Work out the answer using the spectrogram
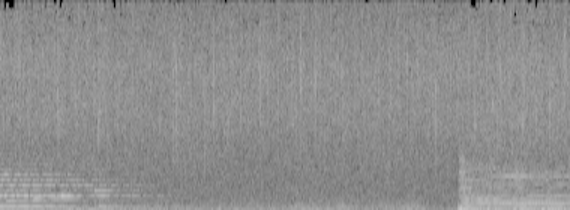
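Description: Steady rain with low rolling thunder. Sustained music notes die away in the first two seconds, and a new piece of music starts abruptly about six seconds in.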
